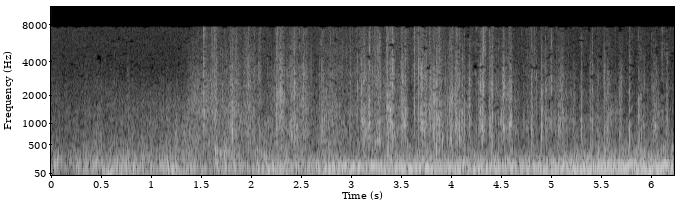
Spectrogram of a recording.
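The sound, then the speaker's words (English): Horse hooves clip-clop steadily on a road as the horses are turned toward Munich and driven away along it, a quick repeating rhythm starting after a moment and continuing throughout, over a constant low rumble, fairly loud, with no talking. “As Johann turned his horses toward Munich, I leaned on my stick and looked after him”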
